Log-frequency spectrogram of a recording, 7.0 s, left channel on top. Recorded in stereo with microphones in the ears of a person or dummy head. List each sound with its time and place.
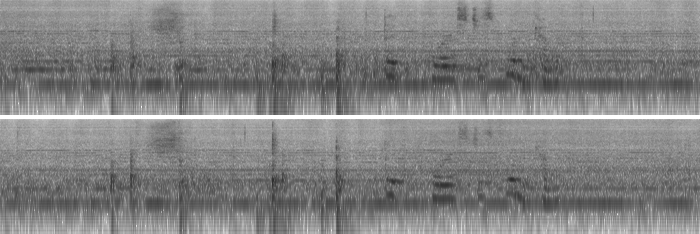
1.1 s footsteps: 10° right (ahead or behind), 1.6 m; by 3.6 s 40° right (ahead or behind), 1.4 m
3.7 s a woman speaking: 30° left (ahead or behind), 3 m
